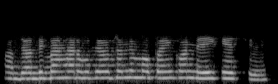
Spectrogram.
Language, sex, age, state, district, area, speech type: Odia, female, 30-45, Odisha, Khordha, rural, conversation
